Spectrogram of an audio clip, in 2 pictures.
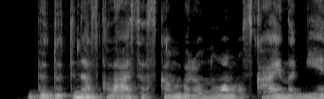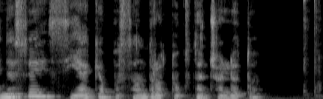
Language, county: Lithuanian, Kaunas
